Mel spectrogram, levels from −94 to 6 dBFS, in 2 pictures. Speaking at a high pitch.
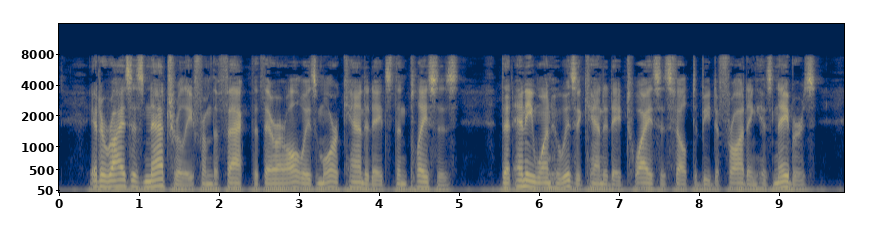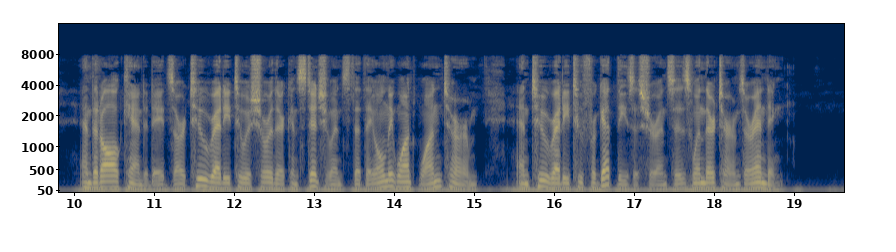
No: low, 100 Hz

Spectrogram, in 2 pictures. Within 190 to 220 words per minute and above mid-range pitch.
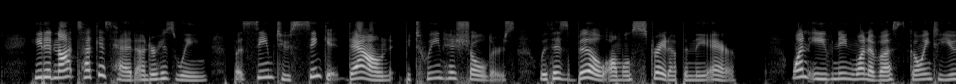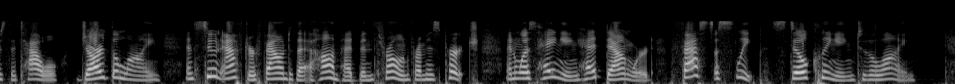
Yes: average, 200 wpm; high, 240 Hz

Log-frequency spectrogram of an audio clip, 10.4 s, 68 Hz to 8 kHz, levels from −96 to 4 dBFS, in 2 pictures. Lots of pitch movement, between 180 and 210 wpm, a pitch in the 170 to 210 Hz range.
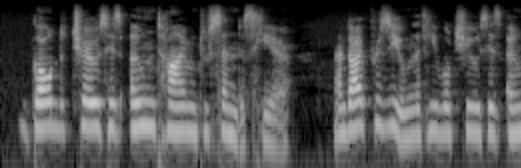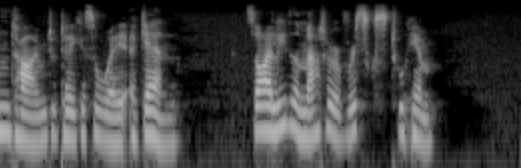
No: average, 3.6 semitones; average, 190 wpm; high, 190 Hz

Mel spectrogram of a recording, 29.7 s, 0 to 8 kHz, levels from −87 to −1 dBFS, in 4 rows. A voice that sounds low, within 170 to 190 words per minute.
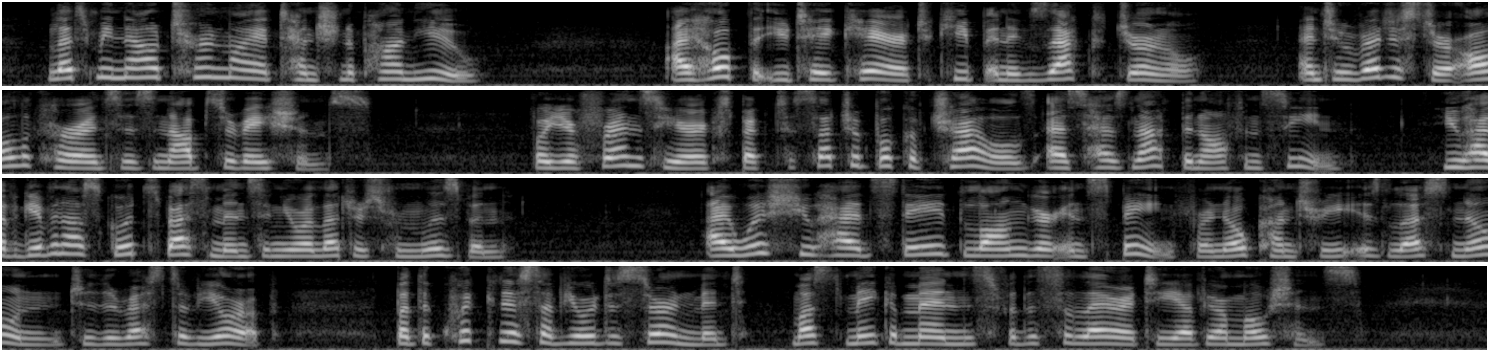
No: high, 245 Hz; average, 175 wpm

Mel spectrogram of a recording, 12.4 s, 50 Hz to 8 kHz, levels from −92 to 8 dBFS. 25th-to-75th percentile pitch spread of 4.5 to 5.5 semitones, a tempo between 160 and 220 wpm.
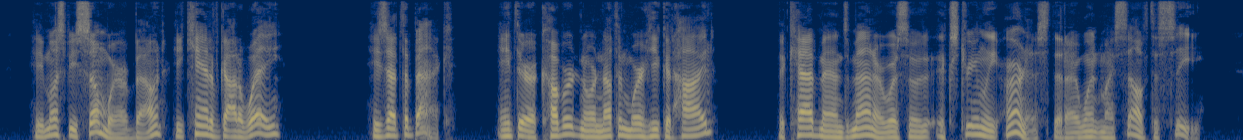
Yes: average, 5.0 semitones; average, 180 wpm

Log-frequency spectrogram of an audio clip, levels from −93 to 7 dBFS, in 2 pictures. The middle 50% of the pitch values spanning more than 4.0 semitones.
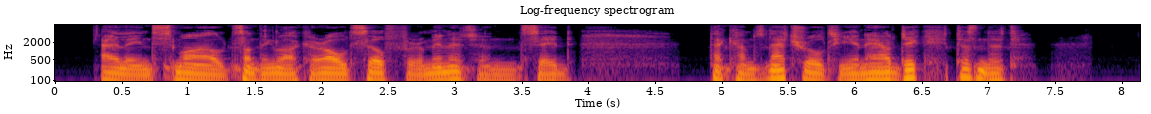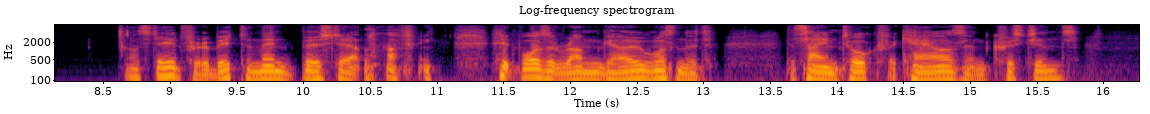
No: average, 3.7 semitones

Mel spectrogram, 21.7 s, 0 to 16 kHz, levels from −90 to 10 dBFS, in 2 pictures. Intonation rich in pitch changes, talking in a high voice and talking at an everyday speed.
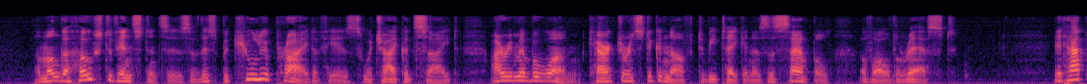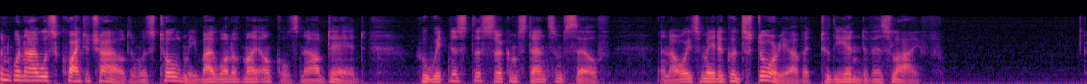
No: wide, 7.4 semitones; low, 125 Hz; average, 190 wpm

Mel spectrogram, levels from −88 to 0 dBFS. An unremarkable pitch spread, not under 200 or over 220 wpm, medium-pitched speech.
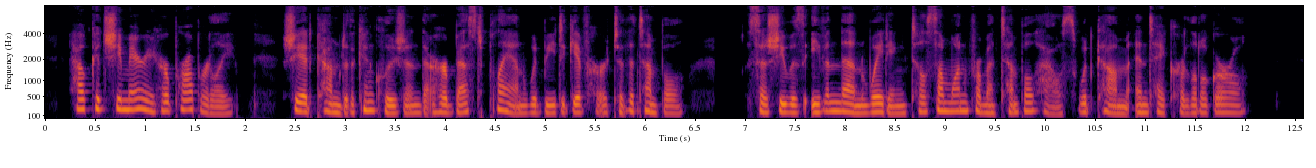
Yes: average, 3.4 semitones; fast, 205 wpm; medium, 160 Hz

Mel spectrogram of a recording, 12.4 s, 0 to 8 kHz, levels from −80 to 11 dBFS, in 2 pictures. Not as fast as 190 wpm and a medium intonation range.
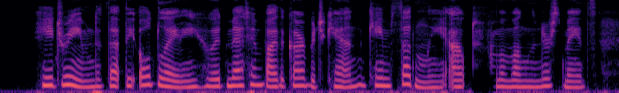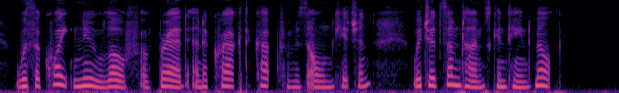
No: fast, 205 wpm; average, 3.2 semitones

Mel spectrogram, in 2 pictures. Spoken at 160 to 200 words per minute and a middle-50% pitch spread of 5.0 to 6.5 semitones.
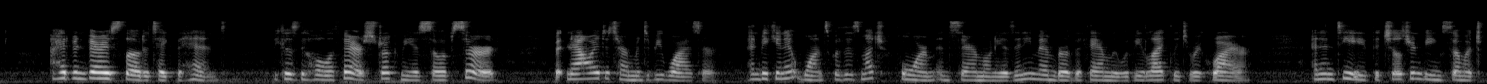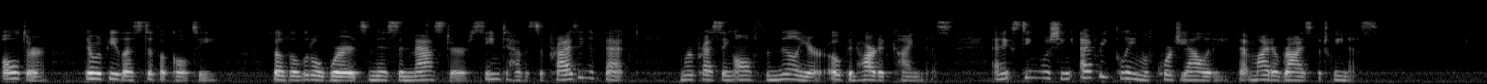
Yes: average, 185 wpm; wide, 5.6 semitones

